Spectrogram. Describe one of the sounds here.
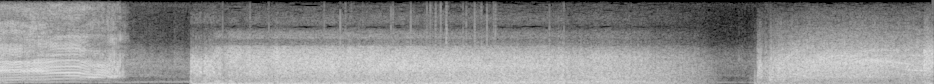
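An explosion rumbles and dust roars.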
